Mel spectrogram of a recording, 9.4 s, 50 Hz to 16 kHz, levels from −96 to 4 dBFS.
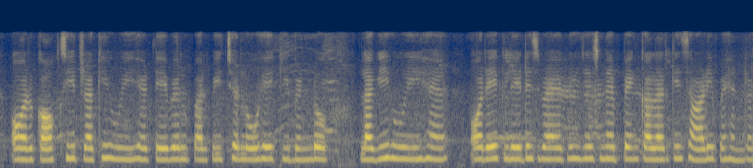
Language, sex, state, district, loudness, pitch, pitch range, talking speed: Hindi, female, Bihar, Kishanganj, -18 LUFS, 250 Hz, 245-260 Hz, 165 wpm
